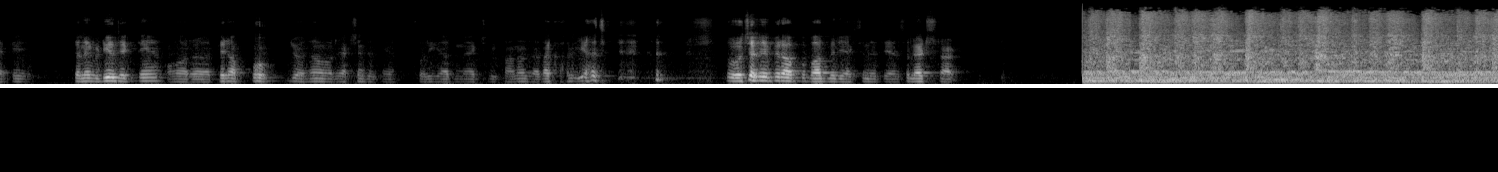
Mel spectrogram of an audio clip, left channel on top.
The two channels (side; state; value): right; silent; 62 dB below the other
